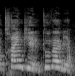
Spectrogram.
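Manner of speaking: lightly imitated high, easygoing calm; carefree reassurance. Imitating Moroccans unbothered by lockdown and no work, carefree. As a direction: lift it high, untroubled. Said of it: "pas de boulot".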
